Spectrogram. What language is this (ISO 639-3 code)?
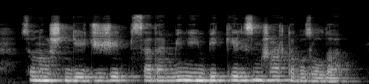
kaz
